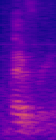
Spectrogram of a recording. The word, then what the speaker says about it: every: word that's what happens an even clearer example is the word it must once have been e because nowadays the pronunciation every seems very artificial constant formation compression and normal pronunciation nowadays is every every day everyone but I think it arose from a historical compression we can say that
